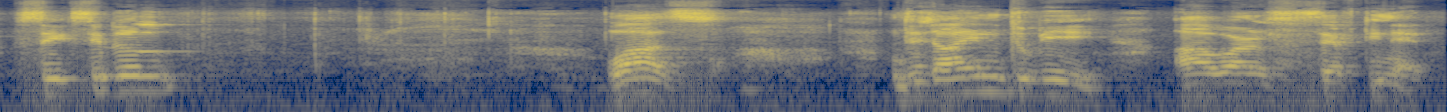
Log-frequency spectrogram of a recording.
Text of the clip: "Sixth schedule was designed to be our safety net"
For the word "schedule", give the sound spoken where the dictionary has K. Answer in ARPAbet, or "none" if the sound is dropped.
none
